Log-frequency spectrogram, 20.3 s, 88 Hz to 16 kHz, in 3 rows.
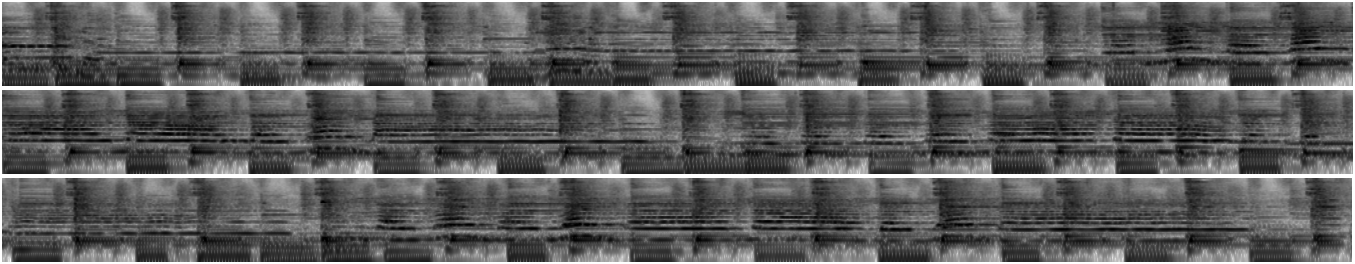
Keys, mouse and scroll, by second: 0.7 g, 3.2 click, 3.4 alt+click, 3.5 alt+click, 4.0 alt+shift+click, 4.1 alt+shift+click, 4.4 alt+shift+click, 5.8 g, 6.2 middle click, 7.8 click, 8.5-9.8 scroll up 1, 9.8 click, 11.0 alt+click, 11.9 alt+shift+click, 12.7 s, 13.6 g, 16.8 click, 17.5 alt+click, 17.9 alt+shift+click, 18.6 g.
